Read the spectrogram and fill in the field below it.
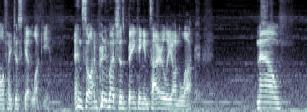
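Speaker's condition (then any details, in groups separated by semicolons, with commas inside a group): No condition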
